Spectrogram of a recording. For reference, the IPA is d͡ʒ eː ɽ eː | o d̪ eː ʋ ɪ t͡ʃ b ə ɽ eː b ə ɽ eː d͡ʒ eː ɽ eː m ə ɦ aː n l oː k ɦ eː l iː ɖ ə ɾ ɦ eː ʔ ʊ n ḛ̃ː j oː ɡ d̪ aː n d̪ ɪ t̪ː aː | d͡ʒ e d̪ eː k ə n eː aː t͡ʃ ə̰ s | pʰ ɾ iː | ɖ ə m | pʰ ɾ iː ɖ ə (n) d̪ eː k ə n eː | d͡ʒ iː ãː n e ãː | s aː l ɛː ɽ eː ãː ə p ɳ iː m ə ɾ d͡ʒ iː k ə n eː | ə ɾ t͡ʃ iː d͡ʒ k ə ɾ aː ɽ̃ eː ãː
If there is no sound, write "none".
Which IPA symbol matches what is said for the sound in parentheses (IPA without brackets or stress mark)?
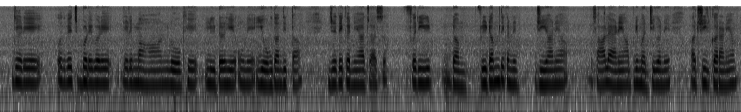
m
